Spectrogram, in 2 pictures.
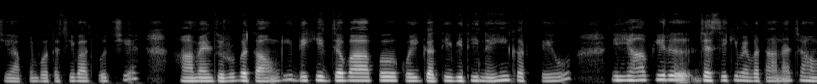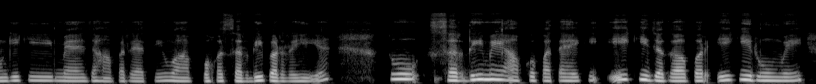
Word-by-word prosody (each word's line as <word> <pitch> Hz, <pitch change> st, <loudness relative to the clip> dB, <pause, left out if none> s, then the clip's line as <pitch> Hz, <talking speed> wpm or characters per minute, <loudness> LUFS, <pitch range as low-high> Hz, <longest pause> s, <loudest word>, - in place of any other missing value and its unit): जी 150 Hz, -, -9 dB
आपने 140 Hz, +2 st, -9 dB
बहुत 150 Hz, 0 st, -6 dB
अच्छी 150 Hz, +3 st, -7 dB
बात 160 Hz, -2 st, -1 dB
पूछी 160 Hz, +6 st, -8 dB
है। 265 Hz, +3 st, -7 dB, 0.4 s
हाँ, 155 Hz, -2 st, +2 dB
मैं 155 Hz, 0 st, +3 dB
ज़रूर 160 Hz, +1 st, 0 dB
बताऊँगी। 170 Hz, +3 st, +1 dB
देखिए 185 Hz, +1 st, +1 dB
जब 180 Hz, 0 st, +6 dB
आप 175 Hz, -1 st, +4 dB, 0.3 s
कोई 165 Hz, -1 st, +1 dB
गतिविधि 165 Hz, +2 st, +2 dB
नहीं 170 Hz, +4 st, +1 dB
करते 165 Hz, -3 st, -4 dB
हो 175 Hz, -, -5 dB, 0.4 s
या 195 Hz, 0 st, +3 dB
फिर 215 Hz, -1 st, +3 dB, 0.4 s
जैसे 185 Hz, 0 st, +3 dB
कि 195 Hz, -, -6 dB
मैं 180 Hz, -2 st, 0 dB
बताना 90 Hz, -, -4 dB
चाहूँगी 170 Hz, -, -2 dB
कि 180 Hz, -1 st, -3 dB
मैं 160 Hz, -2 st, -3 dB
जहाँ 155 Hz, -2 st, -6 dB
पर 155 Hz, -, -7 dB
रहती 150 Hz, +1 st, -8 dB
हूँ 175 Hz, +1 st, -4 dB
वहाँ 155 Hz, -2 st, -2 dB
बहुत 160 Hz, +1 st, -4 dB
सर्दी 155 Hz, +2 st, 0 dB
पड़ 165 Hz, -, +2 dB
रही 150 Hz, 0 st, -5 dB
है। 220 Hz, -, -4 dB, 0.6 s
तो 245 Hz, 0 st, +4 dB, 0.3 s
सर्दी 185 Hz, +4 st, +4 dB
में 225 Hz, -1 st, +7 dB
आपको 180 Hz, -2 st, -3 dB
पता 170 Hz, +1 st, -4 dB
है 170 Hz, 0 st, -1 dB
कि 190 Hz, +3 st, -11 dB, 0.2 s
एक 230 Hz, 0 st, +2 dB
ही 220 Hz, -, +7 dB
जगह 160 Hz, -1 st, +3 dB
पर 170 Hz, -1 st, 0 dB
एक 200 Hz, +3 st, 0 dB
ही 215 Hz, -1 st, +5 dB
रूम 180 Hz, -2 st, +1 dB
में 175 Hz, +3 st, -2 dB
170 Hz, 195 wpm, -22 LUFS, 160-185 Hz, 0.6 s, में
